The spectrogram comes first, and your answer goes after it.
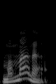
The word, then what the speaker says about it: Mammana: This is Mamana. Okay, from Brooklyn. Mm-hmm. what? Mamana. Spell it. Mammana. Mamana. Isn't it Mamana? Mamana.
